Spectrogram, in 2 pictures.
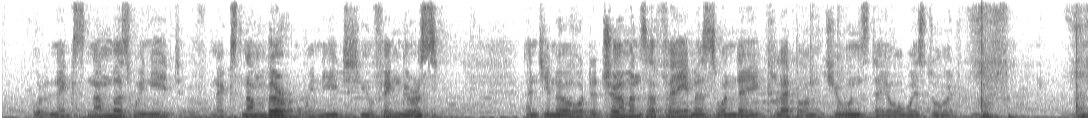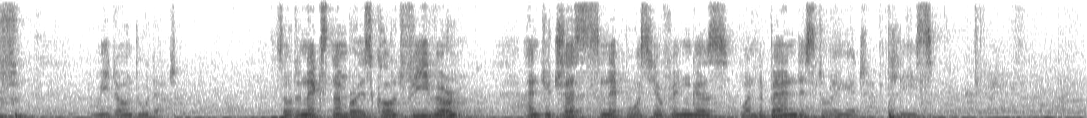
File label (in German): Ansage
